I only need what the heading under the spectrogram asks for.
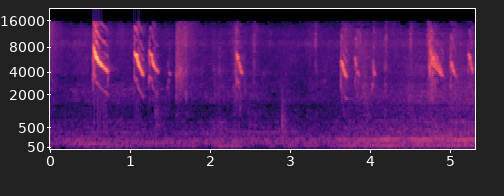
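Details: Oriental white-eye (pleci) singing actively: a busy series of sharp, very high falling chirps, some in quick pairs, ending in a dense cluster of twittering notes over low background noise.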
